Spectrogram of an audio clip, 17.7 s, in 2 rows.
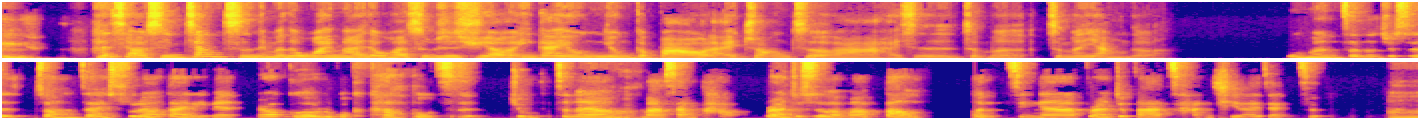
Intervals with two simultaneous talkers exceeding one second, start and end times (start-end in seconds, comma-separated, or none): none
